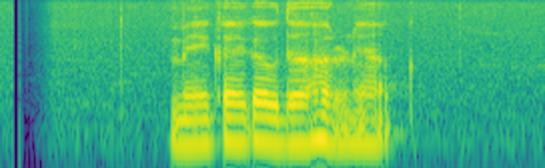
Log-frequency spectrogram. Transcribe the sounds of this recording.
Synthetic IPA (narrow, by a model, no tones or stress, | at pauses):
meːkəekəud̪aːɦɐɾə̰nəja̰k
